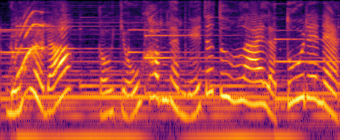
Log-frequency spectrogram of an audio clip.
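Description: A fretful young cartoon flower, complaining in a high, animated voice. Music plays clearly behind it. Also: female voice, quick pace. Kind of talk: cartoon dubbing.

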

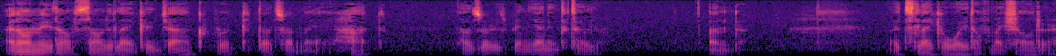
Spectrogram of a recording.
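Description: Man acting a very deep, gravelly jealous friend. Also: expressive, pushed and bright, a little hiss or hum, full character voice. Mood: earnest, confessing. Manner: hesitant, halting, with stammered repeats. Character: jealous tsundere young male friend confessing hidden love. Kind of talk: intimate boyfriend ASMR roleplay.

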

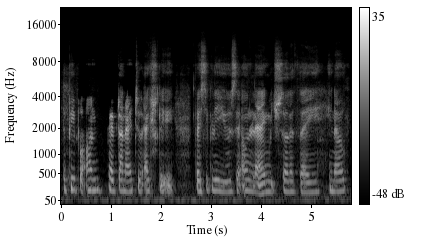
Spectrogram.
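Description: Creaky, bright South African woman. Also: lowish voice, little pitch movement, moderate pace, low-quality recording. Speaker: student. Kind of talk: casual class discussion. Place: online group audio call.

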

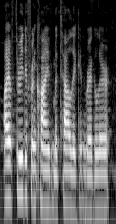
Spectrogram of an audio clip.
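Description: Hoarse middle-aged woman, lowish voice, easygoing tutorial narration with faint music behind. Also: quick pace. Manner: relaxed, chatty, addresses viewers as "you guys". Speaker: DIY crafts vlogger. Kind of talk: casual crafting tutorial voice-over.

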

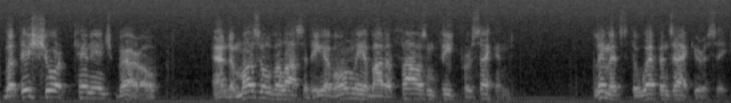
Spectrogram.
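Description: A man's voice: medium pitch, big pitch swings, brisk, highs cut off, a little hiss or hum. An American man reading a scripted 1940s instructional film narration in an emphatic, explanatory way, on an old film soundtrack.

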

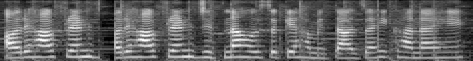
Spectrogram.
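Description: A woman's voice: sits high, flat delivery, brisk, fairly bright tone. A woman narrates a casual home cooking voice-over in a hesitant, explanatory way, often repeating words. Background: background music.

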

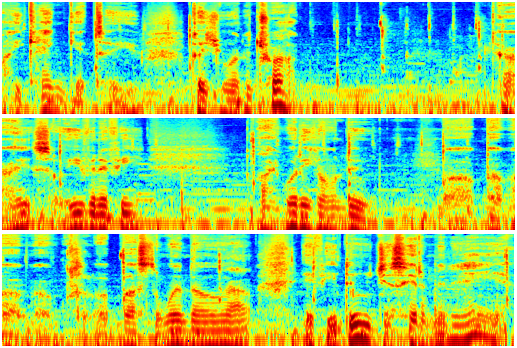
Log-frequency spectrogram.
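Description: Man acting a jittery young trucker, gravelly and low. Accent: American. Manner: nervous, repetitive muttering, often dropping to a whisper. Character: frightened young male trucker, stranded, jittery and muttering. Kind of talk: old-school radio drama with ASMR whispering. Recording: music behind the voice.

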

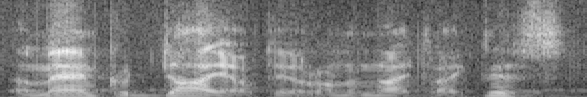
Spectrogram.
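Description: An animated, stranded gentleman traveller. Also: mid-range voice, brisk, heavily acted. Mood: anxious, polite. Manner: formal, pleading. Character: lost, weary, polite gentleman traveller seeking shelter. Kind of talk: 1940s radio acting. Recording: noisy old 1940s radio recording.

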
